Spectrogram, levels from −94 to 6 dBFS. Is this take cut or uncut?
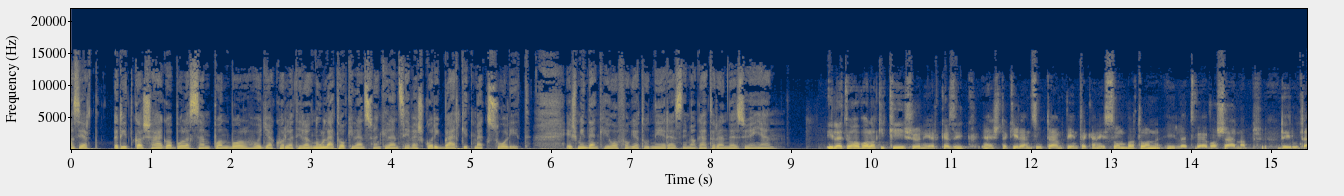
cut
